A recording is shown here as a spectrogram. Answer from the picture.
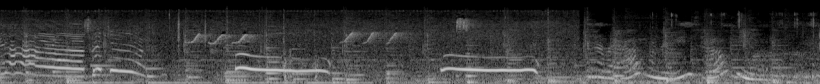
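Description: Cockatiel whistling: held and sliding whistled notes with a few quick, high upward chirps, over background music. From about six seconds in, lower wavering up-and-down calls take over.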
